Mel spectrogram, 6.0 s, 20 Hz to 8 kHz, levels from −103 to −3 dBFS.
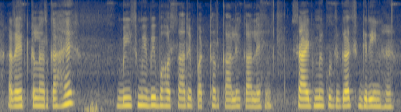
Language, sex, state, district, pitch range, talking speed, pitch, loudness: Hindi, female, Bihar, Jamui, 190-205 Hz, 180 wpm, 195 Hz, -19 LUFS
